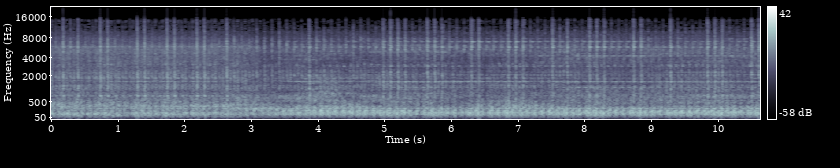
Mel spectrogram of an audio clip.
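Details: 1995 Toyota 4Runner 3.0 at idle: heavy, rapid, deep metallic rap hammering steadily, attributed to a connecting rod loose on the crank; rod knock.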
